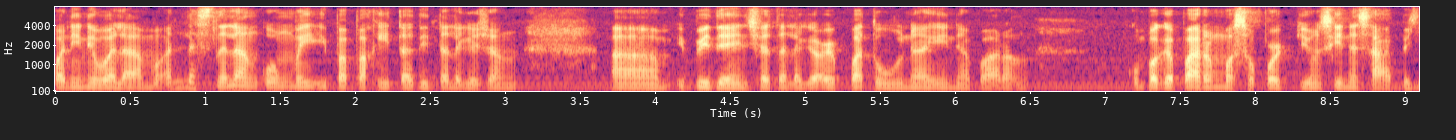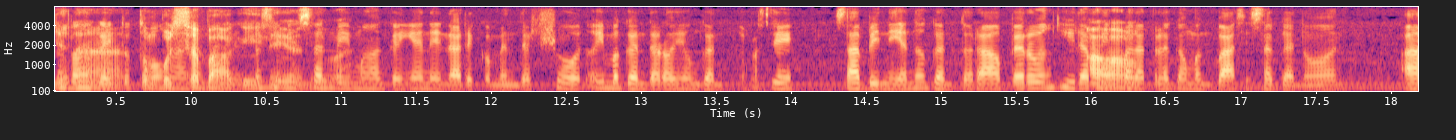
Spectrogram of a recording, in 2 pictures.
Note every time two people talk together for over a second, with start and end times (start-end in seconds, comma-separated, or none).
9.0-11.0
